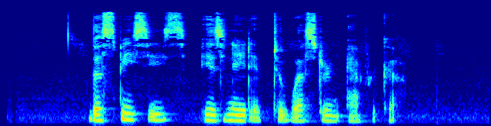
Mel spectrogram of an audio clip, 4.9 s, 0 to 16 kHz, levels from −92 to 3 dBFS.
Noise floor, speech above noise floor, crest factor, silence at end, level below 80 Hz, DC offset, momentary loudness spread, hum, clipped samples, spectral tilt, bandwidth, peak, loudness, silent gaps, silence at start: -70 dBFS; 37 dB; 20 dB; 0.95 s; -82 dBFS; under 0.1%; 18 LU; none; under 0.1%; -3.5 dB/octave; 11.5 kHz; -16 dBFS; -33 LUFS; none; 0.9 s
